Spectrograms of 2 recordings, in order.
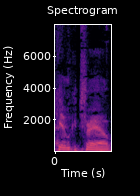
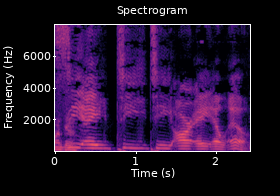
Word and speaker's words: Cattrall: I thought it was Kim Cattrall, but all right. – Well, it's spelled C A T T R A L L. – Yeah. So and that's usually. Cattrall. That's usually all.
